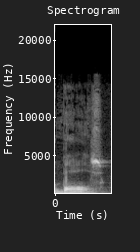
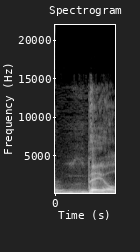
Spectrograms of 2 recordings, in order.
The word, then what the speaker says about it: Baal: and followed after the balls now ball or bale depending on how you choose to pronounce it was the pagan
